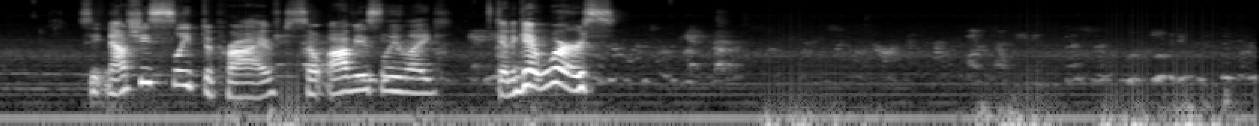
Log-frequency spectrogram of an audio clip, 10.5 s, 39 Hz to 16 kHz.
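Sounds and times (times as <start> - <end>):
low rumbling background: 0.0 - 10.4
speech: 0.7 - 5.2
dog barking: 5.8 - 6.3.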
